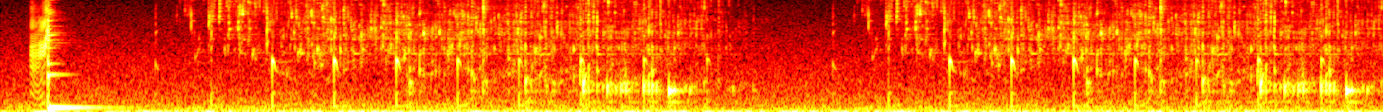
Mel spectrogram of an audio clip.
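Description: A drink is poured into a glass, a steady liquid trickle with dripping and splashing, preceded by a single sharp clink at the start. No one speaks.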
